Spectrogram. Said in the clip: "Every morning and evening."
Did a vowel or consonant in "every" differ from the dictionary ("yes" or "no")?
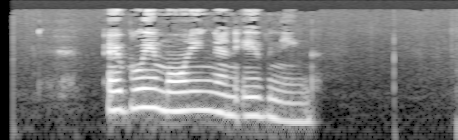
yes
